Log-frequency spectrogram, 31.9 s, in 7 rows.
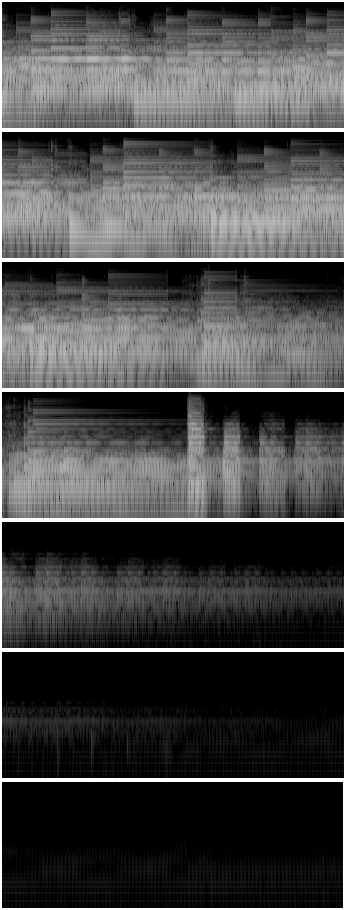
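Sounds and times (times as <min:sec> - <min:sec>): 
dry guitar with bright bouncy oil can echo repeats: 0:00.0 - 0:22.6.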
